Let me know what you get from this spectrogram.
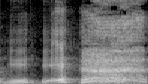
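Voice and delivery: high giggle. Acted. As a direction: giggle happily. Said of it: "he began to giggle".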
